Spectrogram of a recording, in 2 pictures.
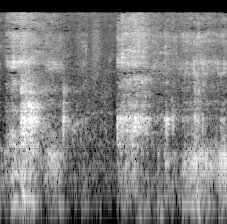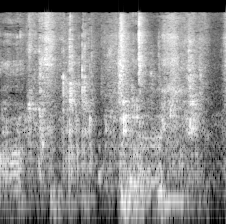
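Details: Female English Bulldog Nugget mouthing her owner's toes, giving a low, gravelly growl that runs almost continuously with rustling and snuffling noise, louder at the start and again near the end.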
